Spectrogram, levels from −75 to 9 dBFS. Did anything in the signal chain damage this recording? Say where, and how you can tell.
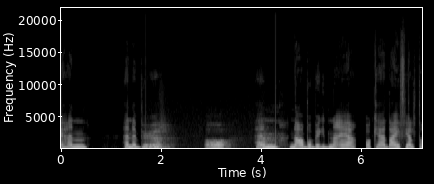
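Yes. From 1.68 to 4.28 s the speech abruptly turns roomy and hollow, then snaps back. This is likely a switch to a distant microphone at capture.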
